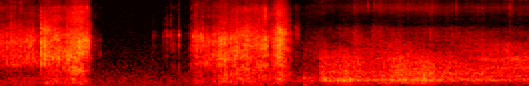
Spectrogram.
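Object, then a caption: Cloth-covered hardcover book. Fingernails scratch the cloth spine of a large, thick, solid red fabric-covered hardcover book, then move to its top edge. Bright, crisp scratching comes in dense bursts separated by near-silent gaps, then settles into a steadier, softer rasp.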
